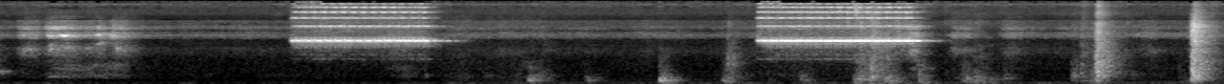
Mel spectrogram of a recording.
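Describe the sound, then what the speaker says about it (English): A REM pod ghost-hunting device in a hotel sounds two loud, steady electronic alarm tones of about a second each, separated by quiet knocks and taps. A faint voice is heard between them. "I just can't believe this REM pod, how it's continuously going off."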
